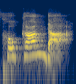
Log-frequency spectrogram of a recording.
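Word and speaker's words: kokoda: Any word with a D has an unwritten N in front of it. Nadi is pronounced Nandi, and the delightful cold marinated seafood dish kokada is kokanda.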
